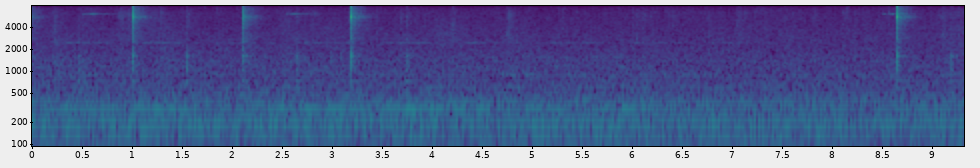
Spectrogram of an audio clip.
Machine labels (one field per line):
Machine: valve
